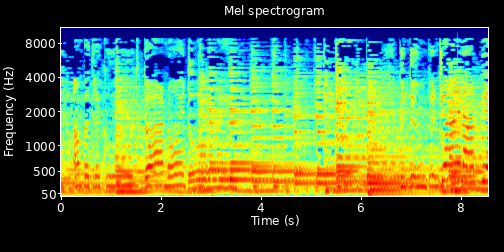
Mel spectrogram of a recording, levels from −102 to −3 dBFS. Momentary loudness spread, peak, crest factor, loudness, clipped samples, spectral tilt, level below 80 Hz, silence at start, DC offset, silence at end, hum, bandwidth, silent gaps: 6 LU; 0 dBFS; 16 dB; -17 LUFS; under 0.1%; -7 dB/octave; -36 dBFS; 0 s; under 0.1%; 0 s; none; 9.2 kHz; none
